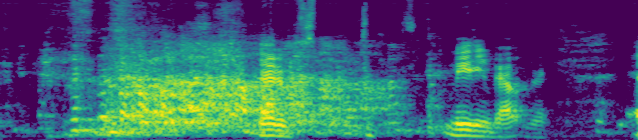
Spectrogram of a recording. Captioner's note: audience laughs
